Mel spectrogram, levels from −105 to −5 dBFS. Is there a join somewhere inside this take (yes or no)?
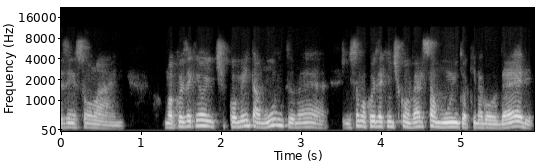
yes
